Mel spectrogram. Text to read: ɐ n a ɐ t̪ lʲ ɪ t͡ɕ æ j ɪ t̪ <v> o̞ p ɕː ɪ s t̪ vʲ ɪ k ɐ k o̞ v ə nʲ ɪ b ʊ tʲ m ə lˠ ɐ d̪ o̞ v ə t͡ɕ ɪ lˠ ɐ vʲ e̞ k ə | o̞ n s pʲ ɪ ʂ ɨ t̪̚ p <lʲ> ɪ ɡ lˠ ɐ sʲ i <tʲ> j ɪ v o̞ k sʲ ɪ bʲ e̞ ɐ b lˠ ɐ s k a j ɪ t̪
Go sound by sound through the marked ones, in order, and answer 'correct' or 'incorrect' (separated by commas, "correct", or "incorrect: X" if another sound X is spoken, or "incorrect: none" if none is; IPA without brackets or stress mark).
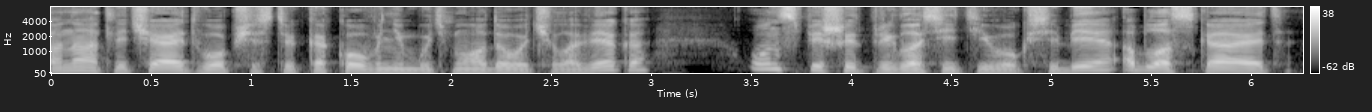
correct, incorrect: ɾʲ, correct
